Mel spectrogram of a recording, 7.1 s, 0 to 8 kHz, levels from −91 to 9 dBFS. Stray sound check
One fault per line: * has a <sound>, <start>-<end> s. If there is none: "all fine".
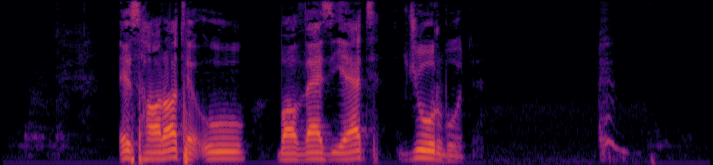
* has a throat clearing, 6.0-6.4 s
